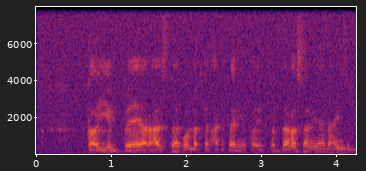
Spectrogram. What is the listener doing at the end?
listening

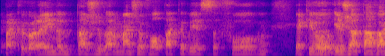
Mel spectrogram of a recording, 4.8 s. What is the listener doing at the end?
listening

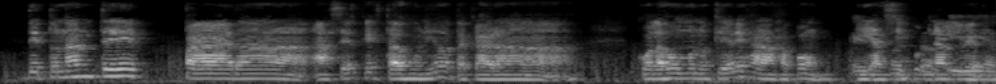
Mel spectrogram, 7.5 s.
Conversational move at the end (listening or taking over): taking over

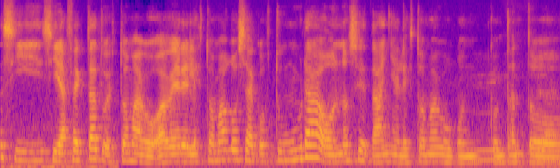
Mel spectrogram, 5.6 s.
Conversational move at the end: taking over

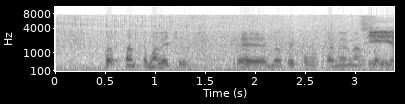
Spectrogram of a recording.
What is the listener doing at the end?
taking over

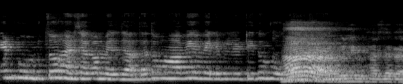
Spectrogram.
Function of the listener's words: taking over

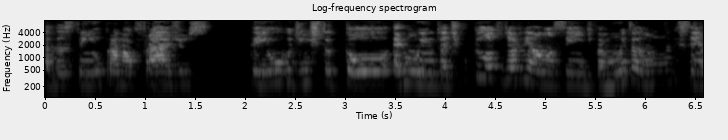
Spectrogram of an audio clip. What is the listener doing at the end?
taking over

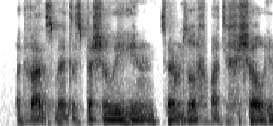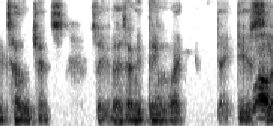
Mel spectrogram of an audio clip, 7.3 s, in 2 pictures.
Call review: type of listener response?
taking over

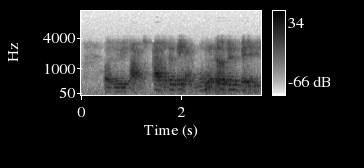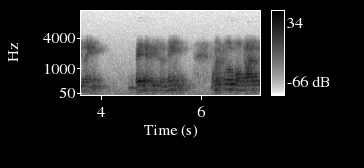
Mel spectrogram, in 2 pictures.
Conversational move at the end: listening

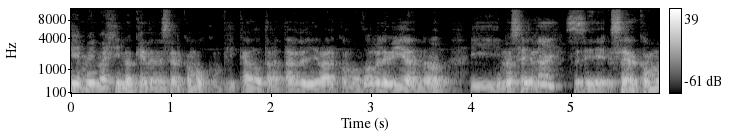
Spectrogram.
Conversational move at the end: listening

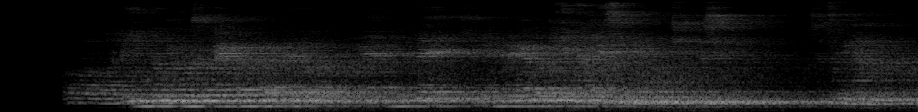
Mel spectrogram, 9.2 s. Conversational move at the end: taking over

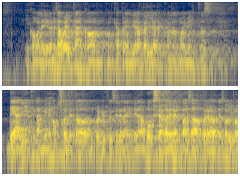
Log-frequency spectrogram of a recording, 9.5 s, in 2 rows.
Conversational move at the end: listening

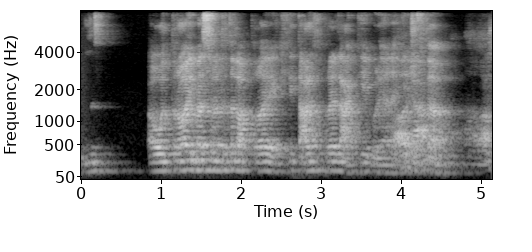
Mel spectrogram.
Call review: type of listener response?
taking over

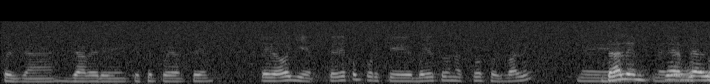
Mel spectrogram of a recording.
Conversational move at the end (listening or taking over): taking over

